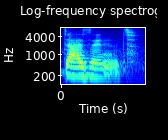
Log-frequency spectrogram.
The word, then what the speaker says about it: does: Como una U en inglés, no en español.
